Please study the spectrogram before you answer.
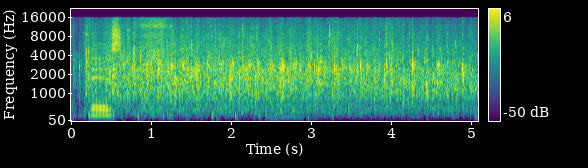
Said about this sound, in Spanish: Desen un aplauso.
